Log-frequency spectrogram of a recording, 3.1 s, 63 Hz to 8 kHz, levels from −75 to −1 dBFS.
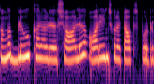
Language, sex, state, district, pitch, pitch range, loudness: Tamil, female, Tamil Nadu, Nilgiris, 270 Hz, 255-290 Hz, -15 LUFS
